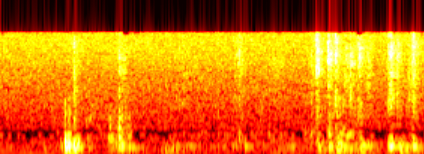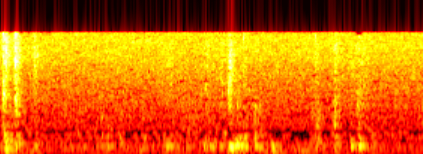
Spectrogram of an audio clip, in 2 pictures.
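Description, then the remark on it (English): Faint, irregular clicking of someone typing on a computer keyboard, with scattered bursts of keystrokes and short pauses against a quiet background. No one speaks. “Still typing.”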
